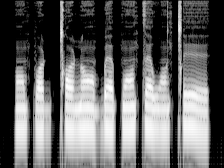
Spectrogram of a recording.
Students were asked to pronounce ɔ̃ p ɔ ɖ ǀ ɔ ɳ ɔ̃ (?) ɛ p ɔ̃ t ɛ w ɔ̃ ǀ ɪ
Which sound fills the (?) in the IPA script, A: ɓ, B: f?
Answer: A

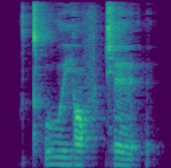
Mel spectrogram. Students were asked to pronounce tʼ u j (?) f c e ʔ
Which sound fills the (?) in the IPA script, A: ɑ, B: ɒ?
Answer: B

